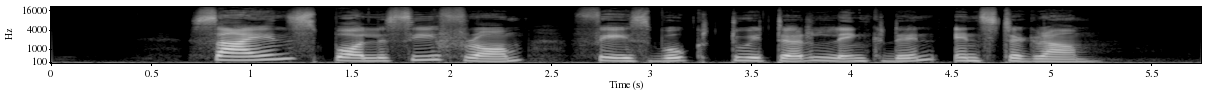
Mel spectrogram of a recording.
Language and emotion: Punjabi, neutral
